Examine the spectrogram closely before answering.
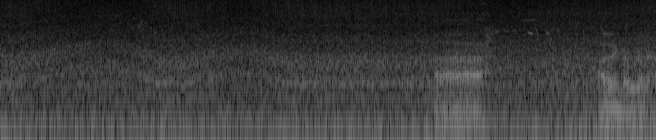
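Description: A tractor engine rumbles steadily at idle.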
